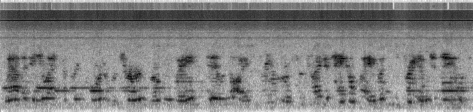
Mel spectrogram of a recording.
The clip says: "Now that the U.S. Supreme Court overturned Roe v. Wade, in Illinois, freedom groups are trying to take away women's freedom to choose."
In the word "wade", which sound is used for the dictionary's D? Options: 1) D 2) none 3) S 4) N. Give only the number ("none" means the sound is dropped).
2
